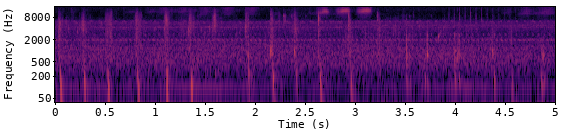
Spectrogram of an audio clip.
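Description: Horse hooves clop steadily on the ground at a walk.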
